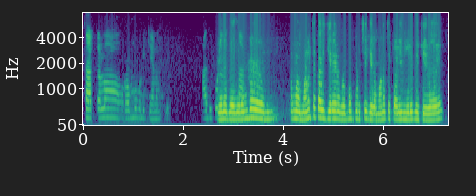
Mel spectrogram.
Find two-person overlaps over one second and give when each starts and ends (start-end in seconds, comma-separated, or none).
none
